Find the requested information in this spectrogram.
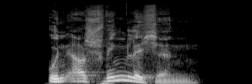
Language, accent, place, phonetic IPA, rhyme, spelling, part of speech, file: German, Germany, Berlin, [ʊnʔɛɐ̯ˈʃvɪŋlɪçn̩], -ɪŋlɪçn̩, unerschwinglichen, adjective, De-unerschwinglichen.ogg
- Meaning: inflection of unerschwinglich: 1. strong genitive masculine/neuter singular 2. weak/mixed genitive/dative all-gender singular 3. strong/weak/mixed accusative masculine singular 4. strong dative plural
